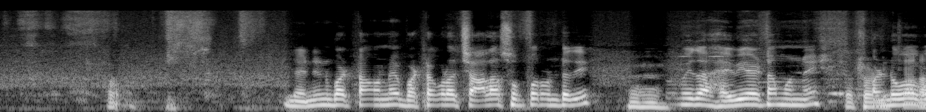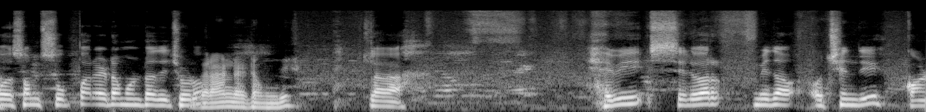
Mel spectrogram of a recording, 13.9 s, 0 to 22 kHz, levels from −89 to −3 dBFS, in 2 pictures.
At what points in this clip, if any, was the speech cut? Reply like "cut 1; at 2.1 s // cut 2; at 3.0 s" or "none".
cut 1; at 5.0 s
